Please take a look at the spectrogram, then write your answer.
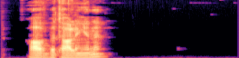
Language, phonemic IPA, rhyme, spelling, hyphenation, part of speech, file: Norwegian Bokmål, /ˈɑːʋbɛtɑːlɪŋənə/, -ənə, avbetalingene, av‧be‧tal‧ing‧en‧e, noun, Nb-avbetalingene.ogg
- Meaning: definite plural of avbetaling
